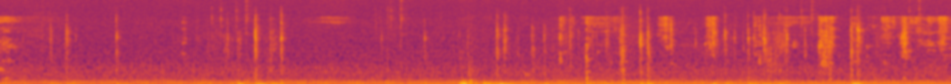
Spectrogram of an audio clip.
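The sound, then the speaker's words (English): Typing on a computer keyboard during an online tabletop role-playing game session: many quick, irregular key clicks and taps, soft and fairly faint, sounding over a low steady hum without any talking. “And somehow I locked my copy paste, so let me quick type that in.”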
